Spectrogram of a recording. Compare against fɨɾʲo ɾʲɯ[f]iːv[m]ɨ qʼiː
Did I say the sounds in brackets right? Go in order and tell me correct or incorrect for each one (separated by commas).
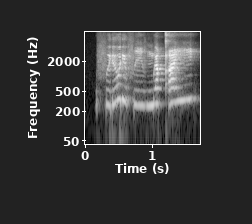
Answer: correct, correct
